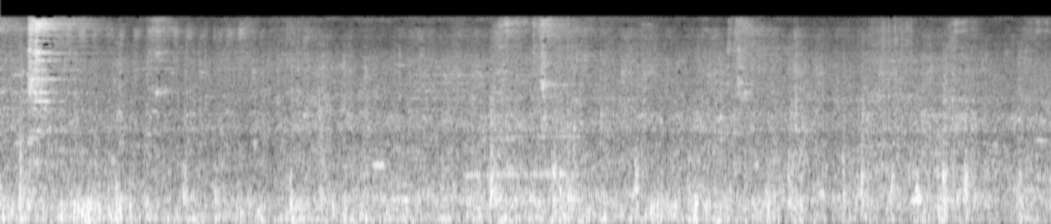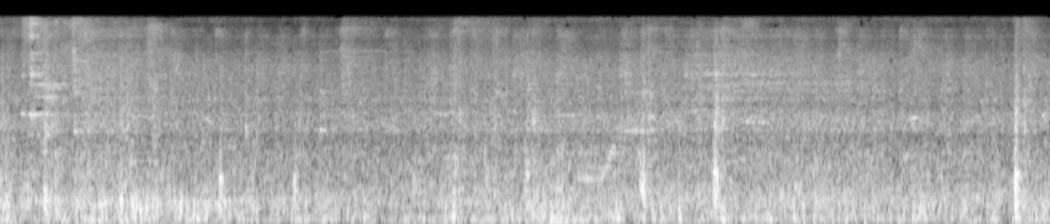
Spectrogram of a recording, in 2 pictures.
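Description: Indian Railways passenger coach rolling along the track, heard from its open window: a steady rumble of wheels on rail, with irregular clacks as the wheels cross rail joints.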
